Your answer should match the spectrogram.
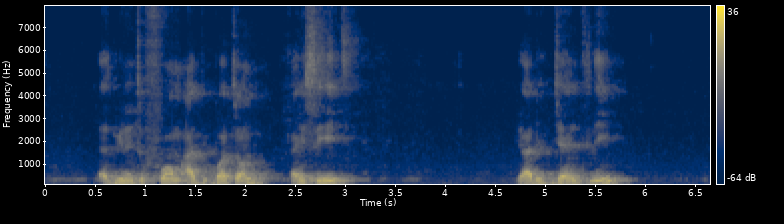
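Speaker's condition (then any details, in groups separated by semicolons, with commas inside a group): No condition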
